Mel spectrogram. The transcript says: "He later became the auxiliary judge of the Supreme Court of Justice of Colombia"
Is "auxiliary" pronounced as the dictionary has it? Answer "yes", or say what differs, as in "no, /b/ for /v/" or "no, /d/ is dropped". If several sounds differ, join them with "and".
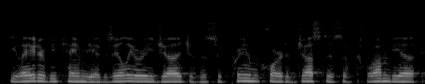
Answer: yes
